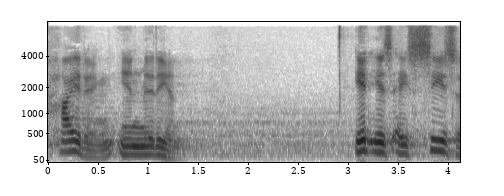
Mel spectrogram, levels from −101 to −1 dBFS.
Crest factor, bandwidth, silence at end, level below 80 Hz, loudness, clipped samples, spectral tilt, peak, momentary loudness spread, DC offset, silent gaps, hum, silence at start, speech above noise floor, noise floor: 20 dB; 7.6 kHz; 0 s; -62 dBFS; -23 LUFS; under 0.1%; -4 dB/octave; -4 dBFS; 15 LU; under 0.1%; none; none; 0 s; 26 dB; -49 dBFS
